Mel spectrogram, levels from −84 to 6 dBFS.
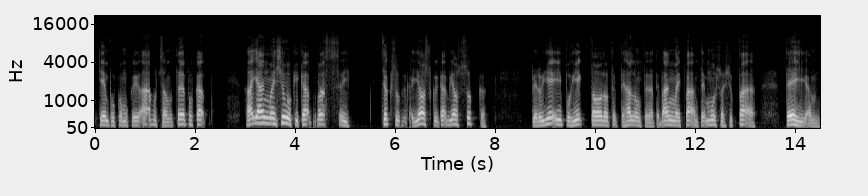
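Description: At 0.97, 1.02 and 1.06 s, three short concealed packet losses follow back to back, each losing about 20 ms. The decoder extends the preceding sound to cover each hole, giving a brief smear up to 1.10 s. A spectrogram shows smoothed, repeated harmonics with no fresh onsets.

Repeated packet loss with a robotic sound then hits 2.34 to 2.64 s, 4.22 to 4.72 s and 6.06 to 6.33 s. Roughly half of each stretch is concealed, with gaps up to 33 ms, so the audio turns choppy, with pieces missing. The waveform shows copied cycles, and a spectrogram shows striped, blurred bands.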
